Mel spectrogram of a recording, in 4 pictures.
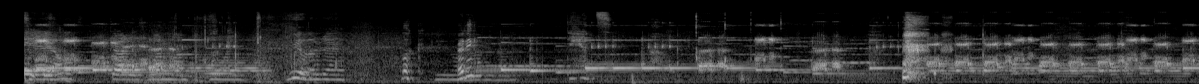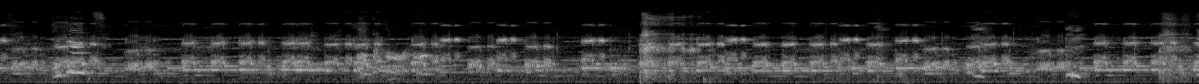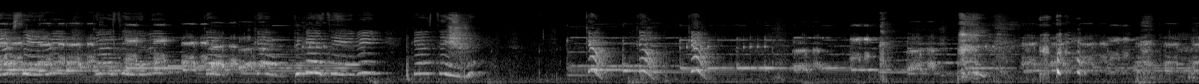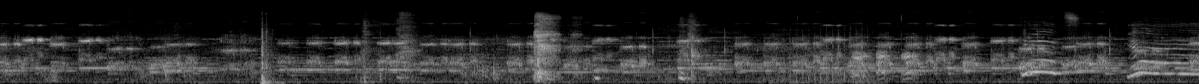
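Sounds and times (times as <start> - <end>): toy playing croaking tune: 0.3 - 2.7, 6.1 - 26.9, 30.0 - 33.6, 34.2 - 47.4.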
